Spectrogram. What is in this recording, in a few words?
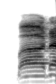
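"barat", Malay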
